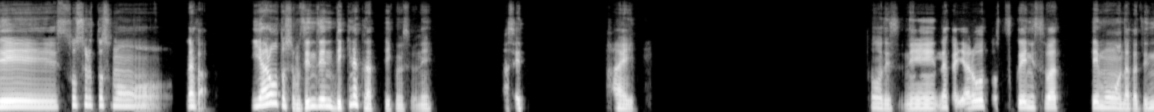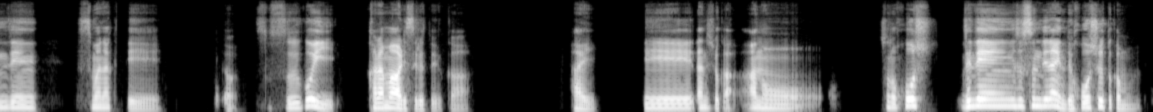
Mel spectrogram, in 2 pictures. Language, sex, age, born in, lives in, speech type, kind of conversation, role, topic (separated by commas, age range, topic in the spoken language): Japanese, male, 30-34, Japan, Japan, conversation, advice, user, 悪循環から抜け出せないと感じるとき、どこから手をつければよいですか？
